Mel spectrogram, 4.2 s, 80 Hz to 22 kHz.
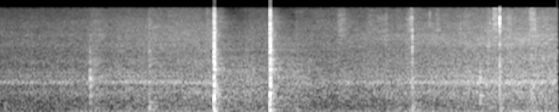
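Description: Plastic windshield cowl trim of a 2015 Subaru Forester being pressed into place by hand, giving a few sharp clicks as its clips snap in; the two loudest are about half a second apart near the middle.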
